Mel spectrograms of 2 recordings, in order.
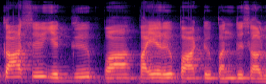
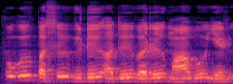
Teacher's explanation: சொல்லின் இறுதியில் வரும்போது ஒரு மாத்திரைக்கு பதிலாக அரை மாத்திரை அளவாக ஒலிக்கும் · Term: குற்றியல் உகரம்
